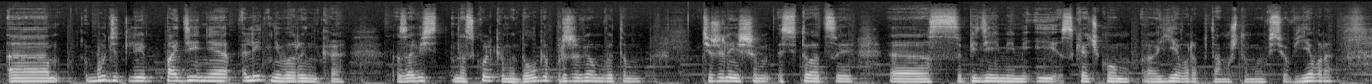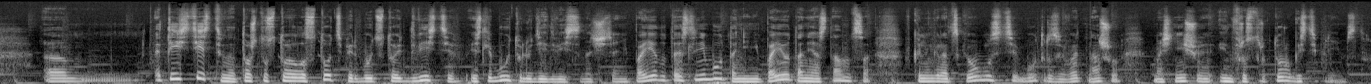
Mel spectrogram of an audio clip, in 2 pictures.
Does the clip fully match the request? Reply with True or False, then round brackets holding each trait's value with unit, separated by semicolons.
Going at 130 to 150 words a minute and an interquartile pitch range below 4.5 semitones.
True (135 wpm; 3.4 semitones)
